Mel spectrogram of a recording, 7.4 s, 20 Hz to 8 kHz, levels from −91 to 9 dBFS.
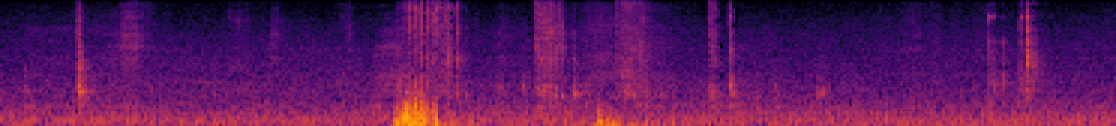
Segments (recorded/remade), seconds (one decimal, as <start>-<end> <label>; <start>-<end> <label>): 0.0-7.4 recorded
